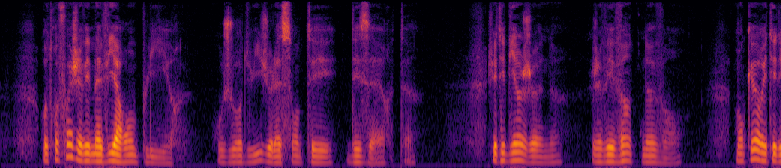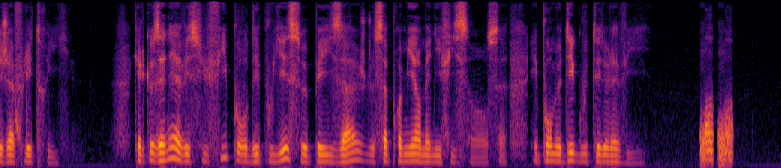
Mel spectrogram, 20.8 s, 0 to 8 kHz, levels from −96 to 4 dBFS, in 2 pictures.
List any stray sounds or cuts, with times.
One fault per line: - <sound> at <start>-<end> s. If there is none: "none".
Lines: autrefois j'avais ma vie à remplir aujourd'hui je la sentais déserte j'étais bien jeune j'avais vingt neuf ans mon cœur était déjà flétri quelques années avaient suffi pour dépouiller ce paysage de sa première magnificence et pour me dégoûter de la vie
- laugh at 19.7-20.2 s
